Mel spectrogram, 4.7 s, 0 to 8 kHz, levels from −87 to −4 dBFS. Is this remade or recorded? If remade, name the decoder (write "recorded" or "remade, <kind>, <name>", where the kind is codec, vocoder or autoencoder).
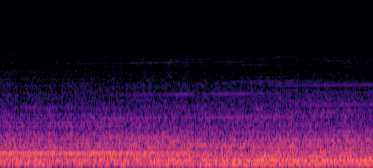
recorded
